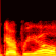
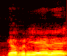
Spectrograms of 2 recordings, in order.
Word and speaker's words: Gabriele: but that is okay gabriele is the italian pronunciation of my name ah gabriele exactly okay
